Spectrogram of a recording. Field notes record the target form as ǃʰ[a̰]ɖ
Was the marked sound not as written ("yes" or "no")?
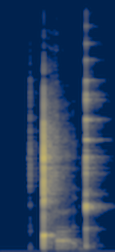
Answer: no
